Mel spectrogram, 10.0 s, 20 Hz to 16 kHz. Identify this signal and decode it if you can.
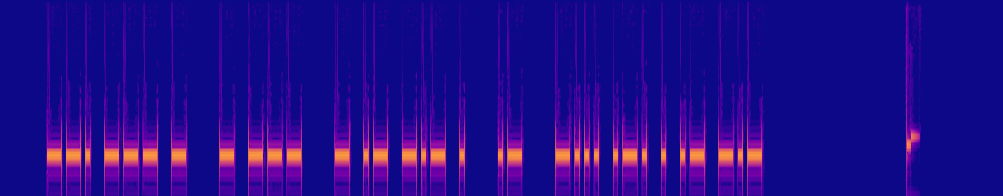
Morse code, heard as a keyed tone, about 25 wpm, 700 Hz. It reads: GOT TO TAKE A BREAK
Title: Sets of 5 Words Encore 25wpm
